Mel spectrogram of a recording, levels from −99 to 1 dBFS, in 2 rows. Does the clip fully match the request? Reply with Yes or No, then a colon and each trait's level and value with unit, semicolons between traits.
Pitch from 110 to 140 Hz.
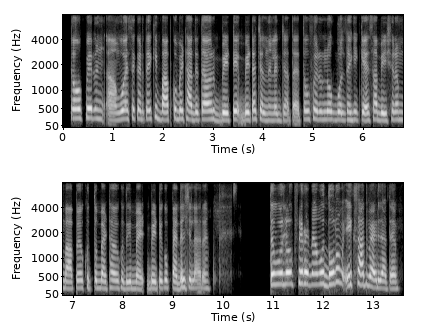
No: high, 210 Hz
